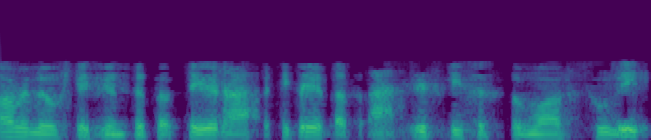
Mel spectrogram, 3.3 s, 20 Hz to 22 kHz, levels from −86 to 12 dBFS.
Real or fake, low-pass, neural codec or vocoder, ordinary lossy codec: fake; 3.6 kHz; codec, 16 kHz, 0.5 kbps, FreqCodec, larger model; MP3, 16 kbps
